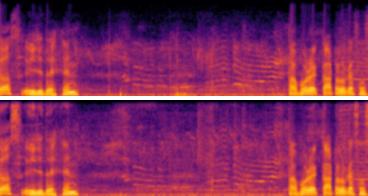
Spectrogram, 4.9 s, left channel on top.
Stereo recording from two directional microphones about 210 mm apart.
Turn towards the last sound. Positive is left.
turn(degrees=-10)  # may be behind; listen again after turning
